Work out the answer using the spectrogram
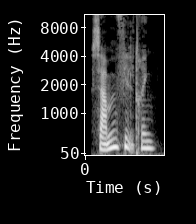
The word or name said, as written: sammenfiltring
